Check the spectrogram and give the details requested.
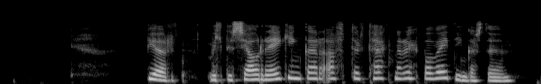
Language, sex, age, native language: Icelandic, female, 30-39, Icelandic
